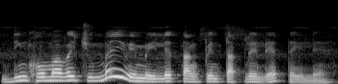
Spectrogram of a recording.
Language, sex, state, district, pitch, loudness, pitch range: Wancho, male, Arunachal Pradesh, Longding, 140 Hz, -16 LUFS, 120-170 Hz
